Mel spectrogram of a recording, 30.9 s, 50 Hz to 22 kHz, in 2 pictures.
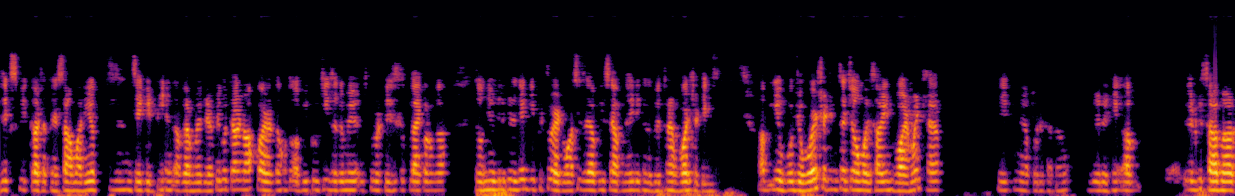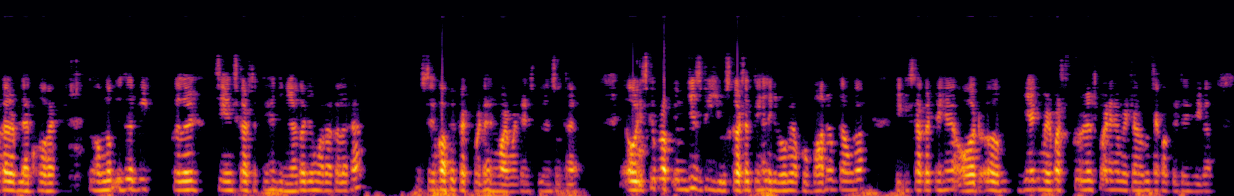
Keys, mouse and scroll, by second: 0.3 click, 4.0-7.1 middle drag, 7.1 click, 8.2 click, 11.5 z, 13.6-15.7 middle drag, 15.7 click, 25.7 z, 30.5 click.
